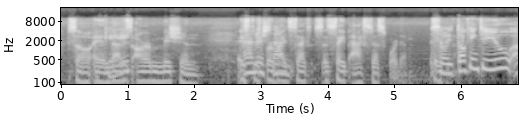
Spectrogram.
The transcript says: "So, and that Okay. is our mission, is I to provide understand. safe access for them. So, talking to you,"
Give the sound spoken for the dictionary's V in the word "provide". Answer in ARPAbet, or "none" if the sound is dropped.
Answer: none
